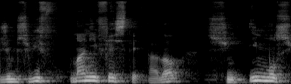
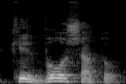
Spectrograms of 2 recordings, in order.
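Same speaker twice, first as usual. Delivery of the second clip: slow, louder admiring exclamation; 4 dB louder than usual. Shown as a demonstration. Teacher showing admiration in an exclamation. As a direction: marvel at the castle, slowly. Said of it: "Voilà quelques exemples".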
